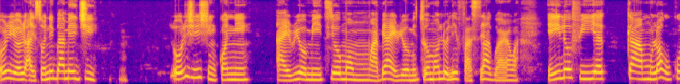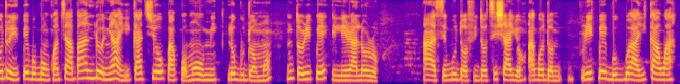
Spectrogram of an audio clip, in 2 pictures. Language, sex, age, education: Yoruba, female, 46-60, tertiary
